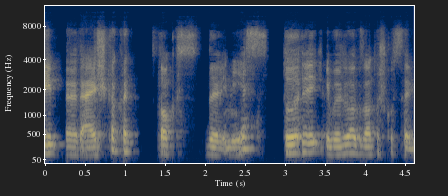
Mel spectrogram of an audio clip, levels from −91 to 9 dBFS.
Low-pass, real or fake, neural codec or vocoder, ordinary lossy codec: 10.8 kHz; fake; vocoder, 44.1 kHz, 128 mel bands, Pupu-Vocoder; AAC, 48 kbps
